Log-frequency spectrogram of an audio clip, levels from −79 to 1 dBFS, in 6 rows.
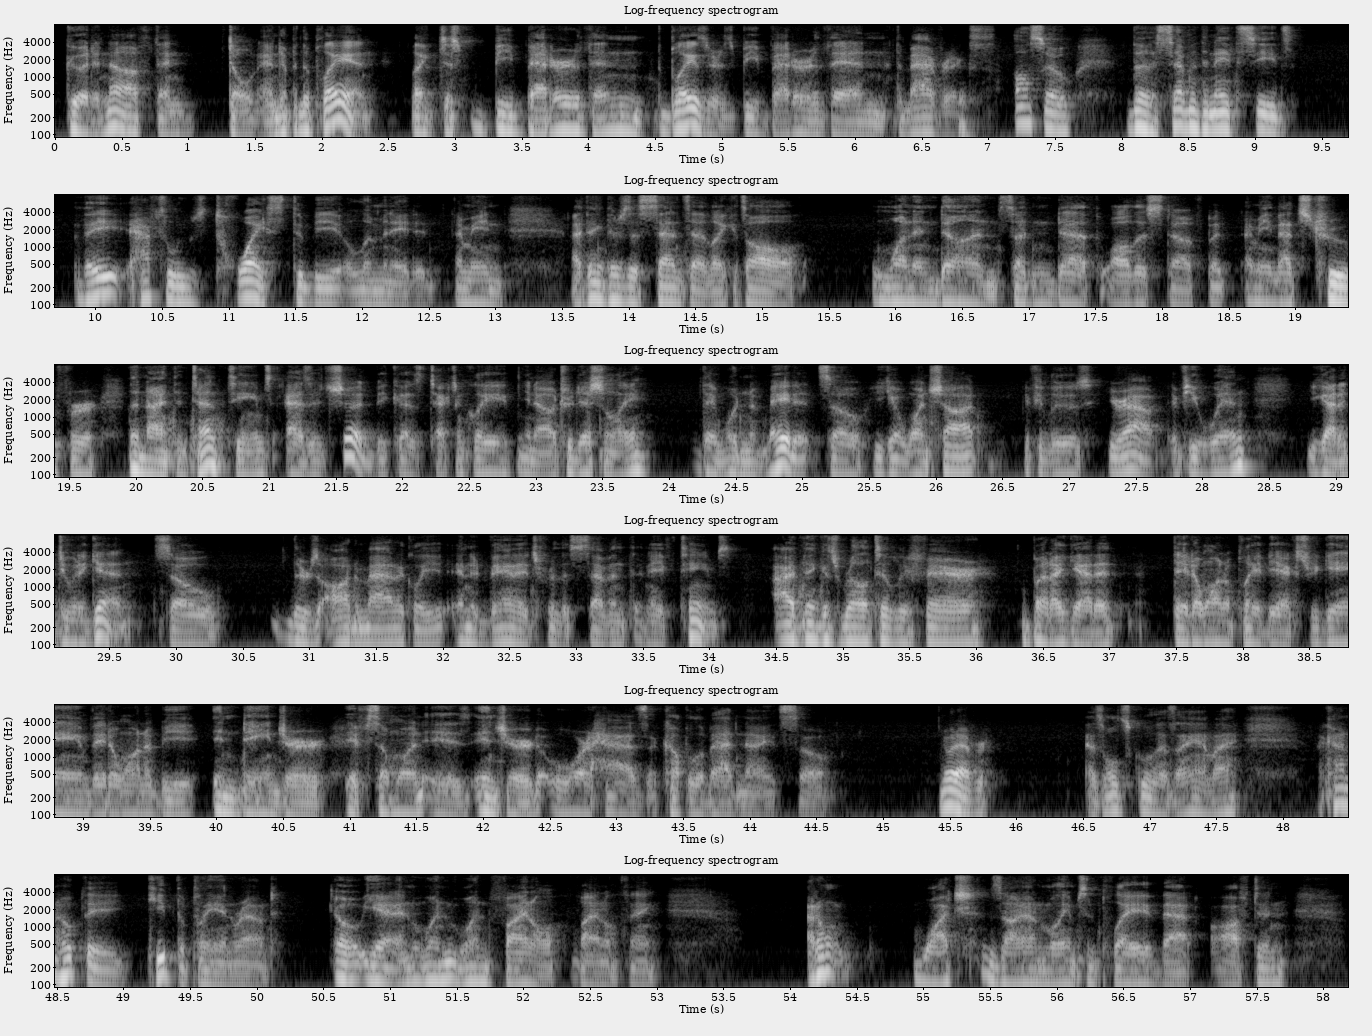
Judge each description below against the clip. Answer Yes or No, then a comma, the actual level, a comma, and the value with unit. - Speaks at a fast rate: No, average, 180 wpm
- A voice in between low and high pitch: No, very low, 95 Hz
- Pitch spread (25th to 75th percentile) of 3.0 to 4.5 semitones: Yes, average, 4.0 semitones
